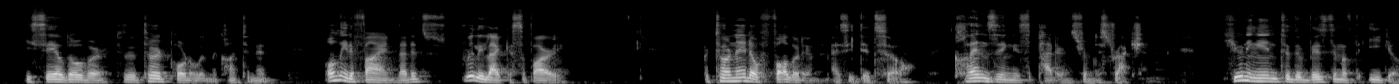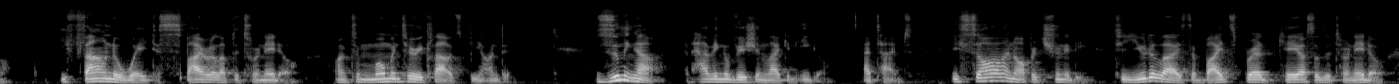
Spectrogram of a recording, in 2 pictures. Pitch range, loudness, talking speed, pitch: 100-125 Hz, -21 LUFS, 165 wpm, 110 Hz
